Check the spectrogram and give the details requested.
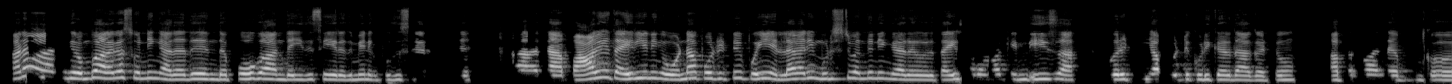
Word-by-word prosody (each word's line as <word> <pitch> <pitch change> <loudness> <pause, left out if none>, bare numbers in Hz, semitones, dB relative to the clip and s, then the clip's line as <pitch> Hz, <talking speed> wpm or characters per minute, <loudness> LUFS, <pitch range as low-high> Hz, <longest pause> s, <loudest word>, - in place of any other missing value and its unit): ஆனா - - +3 0.3
நீங்க 285 0 -1
ரொம்ப 265 +4 0
அழகா 285 +2 +3
சொன்னீங்க. 280 -1 -1
அதாவது 225 +2 +1
இந்த 230 -1 0
போவா 255 +1 +4
அந்த 225 -1 -1
இது 220 +1 -4
செய்றதுமே 220 0 +1
எனக்கு 205 -2 -6
புதுசா 215 +1 -6
இருந்துச்சு. 230 - -15 1.0
அ 215 - -10
த - - +7 0.2
பாலையும், 290 +8 +4
தயிரையும் 280 +4 +3
நீங்க 265 -4 +2
ஒண்ணா 255 +6 +3
போட்டுட்டு, 275 +1 -1
போய் 250 +3 +3
எல்லா 230 +3 +2
வேலையும் 275 +1 -1
முடிச்சுட்டு 255 +3 -3
வந்து 275 +1 -3
நீங்க 260 -3 -2
அத 220 0 0
ஒரு 210 0 -1
தயிர் 225 +3 0
சாதமா 230 0 -6
கிண்டி 230 +1 -2 0.2
சா 225 -3 +2 0.5
ஒரு 230 - +6
டீயா 245 -1 0
போட்டு 225 +1 -5
குடிக்கிறதாகட்டும், 210 -2 -2 0.4
அப்புறமா 215 +2 -7
அந்த 220 -1 -8 0.4
கோ 205 - -3
235 Hz, 165 wpm, -21 LUFS, 220-265 Hz, 1.0 s, த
